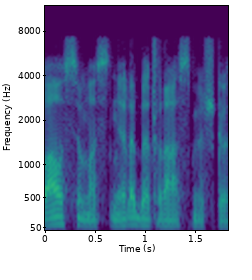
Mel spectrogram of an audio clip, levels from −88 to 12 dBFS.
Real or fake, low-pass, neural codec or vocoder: fake; 7.2 kHz; codec, 16 kHz, 2 kbps, FreqCodec, larger model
